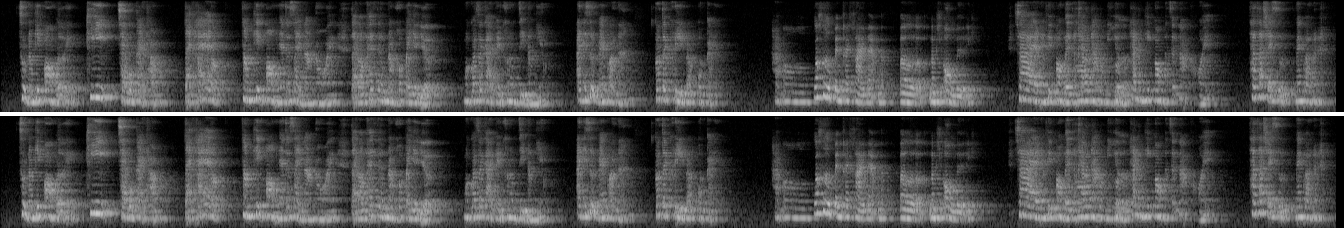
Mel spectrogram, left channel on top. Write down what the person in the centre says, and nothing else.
<laughs> อ๋อค่ะ
อ๋อ
อ๋อก็คือเป็นคล้ายๆแบบน่ะเอ่อน้ำพริกอ่องเลย
อ๋อค่ะ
